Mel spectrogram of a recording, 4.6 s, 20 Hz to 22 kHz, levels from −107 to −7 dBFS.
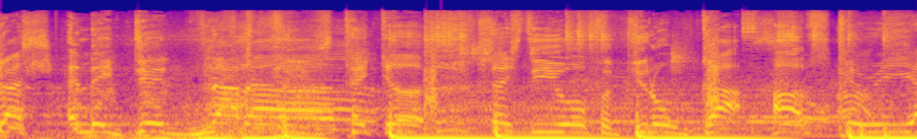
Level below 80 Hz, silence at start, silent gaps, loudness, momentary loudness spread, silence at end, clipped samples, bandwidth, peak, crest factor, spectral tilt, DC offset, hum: -12 dBFS; 0 s; none; -13 LUFS; 6 LU; 0 s; under 0.1%; 16.5 kHz; 0 dBFS; 10 dB; -4 dB/octave; under 0.1%; none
